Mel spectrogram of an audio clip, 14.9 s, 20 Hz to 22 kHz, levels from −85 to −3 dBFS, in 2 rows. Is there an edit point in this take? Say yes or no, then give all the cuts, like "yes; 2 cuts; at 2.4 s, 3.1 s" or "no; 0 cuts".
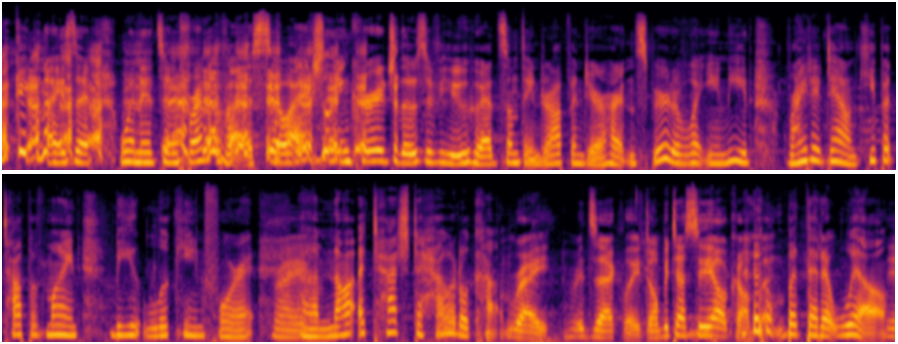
no; 0 cuts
